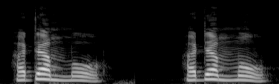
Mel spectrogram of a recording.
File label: "hvtvm mvo", Muscogee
